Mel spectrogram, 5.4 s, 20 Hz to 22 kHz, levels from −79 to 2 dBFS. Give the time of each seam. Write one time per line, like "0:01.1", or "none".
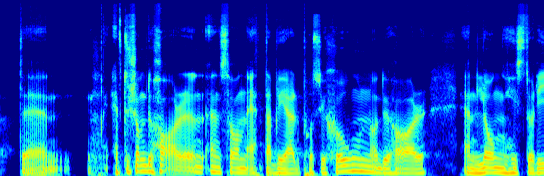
none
